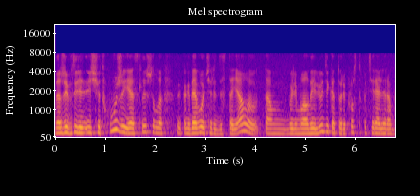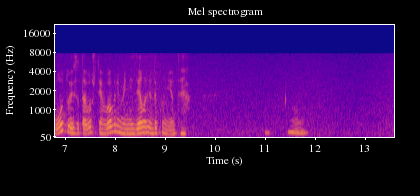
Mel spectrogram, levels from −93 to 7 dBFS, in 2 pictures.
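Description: No technical faults are audible.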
